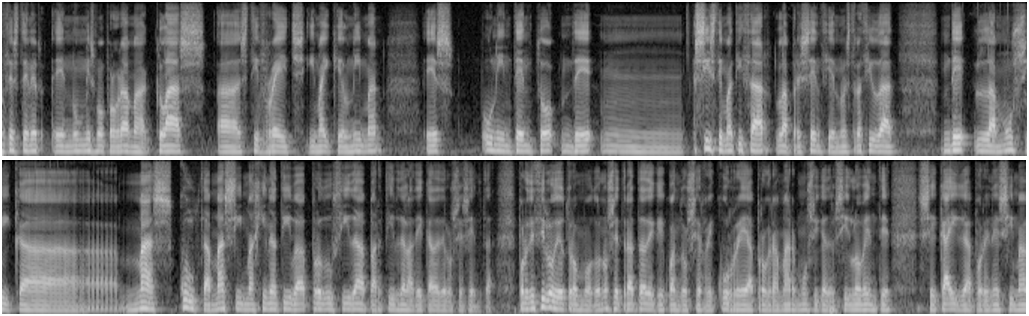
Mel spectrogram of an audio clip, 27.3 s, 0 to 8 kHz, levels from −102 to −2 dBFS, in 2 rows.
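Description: Resampler restarted on every block, from 12.6 to 14.55 s: each 50 ms block was converted in isolation, consistent with a 48 kHz to 16 kHz conversion, leaving a small error at every block edge. The result is a 20 Hz ticking buzz riding on the sound.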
